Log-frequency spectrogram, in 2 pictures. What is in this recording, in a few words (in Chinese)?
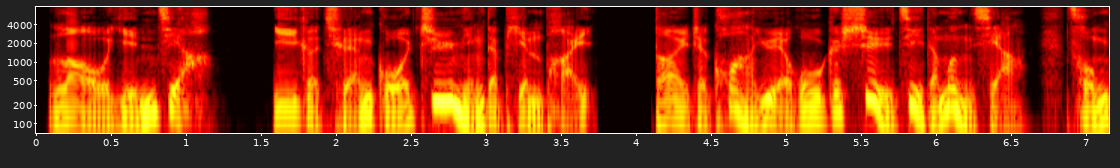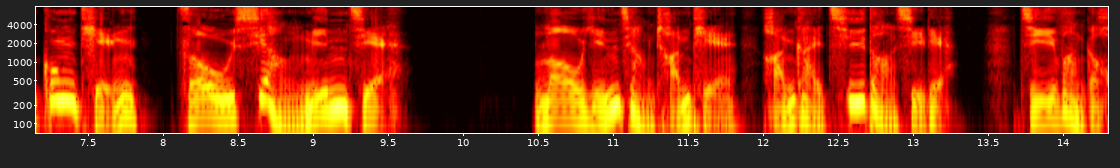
男 广告; 老银匠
